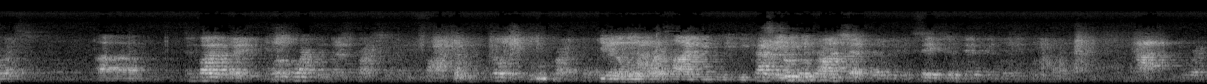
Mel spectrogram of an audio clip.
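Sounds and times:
man speaking: 0:00.0 - 0:00.4, 0:01.0 - 0:12.0.

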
